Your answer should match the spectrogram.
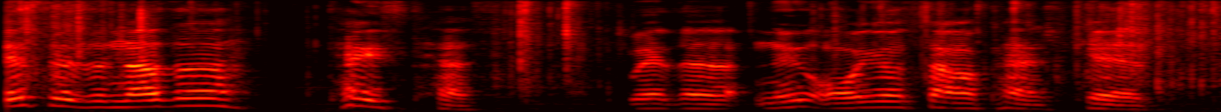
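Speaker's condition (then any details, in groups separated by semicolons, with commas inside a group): Ataxic cerebral palsy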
